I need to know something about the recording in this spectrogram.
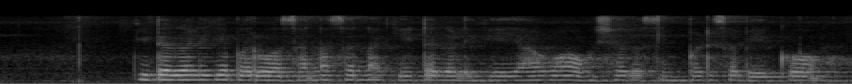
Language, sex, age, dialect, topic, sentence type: Kannada, female, 41-45, Coastal/Dakshin, agriculture, question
